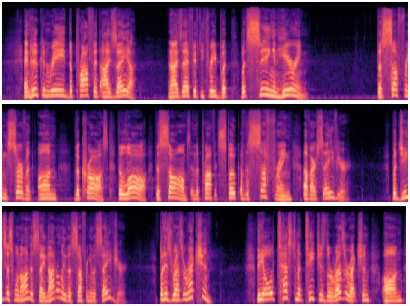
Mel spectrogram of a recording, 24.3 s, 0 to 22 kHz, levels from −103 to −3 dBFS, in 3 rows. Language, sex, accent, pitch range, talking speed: English, male, American, 150-195 Hz, 145 wpm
